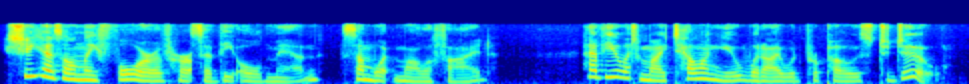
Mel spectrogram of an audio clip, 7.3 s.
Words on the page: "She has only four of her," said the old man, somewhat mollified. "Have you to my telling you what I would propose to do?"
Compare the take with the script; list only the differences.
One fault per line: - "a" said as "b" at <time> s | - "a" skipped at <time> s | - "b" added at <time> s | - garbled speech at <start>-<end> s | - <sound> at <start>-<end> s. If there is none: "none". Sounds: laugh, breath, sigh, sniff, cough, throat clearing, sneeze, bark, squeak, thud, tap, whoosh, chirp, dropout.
none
